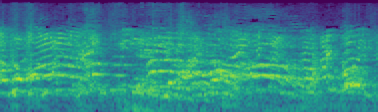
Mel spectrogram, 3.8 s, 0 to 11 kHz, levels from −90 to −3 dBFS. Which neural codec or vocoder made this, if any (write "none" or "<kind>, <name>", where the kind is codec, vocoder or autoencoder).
none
